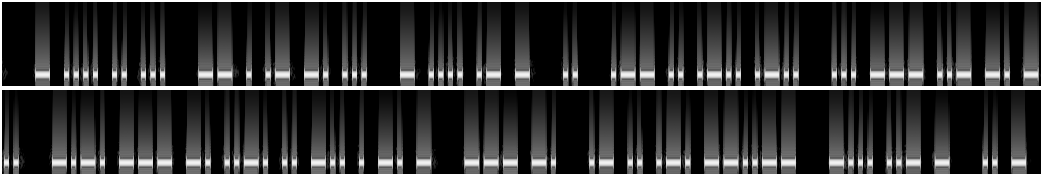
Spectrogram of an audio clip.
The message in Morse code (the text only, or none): THIS MEANS THAT I WILL SOUND CONFIDENT ON AIR, BUT IT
